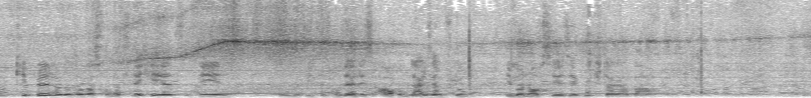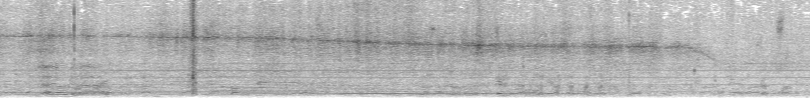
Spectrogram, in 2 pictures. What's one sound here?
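An electric ducted-fan model jet whines high-pitched as it flies past overhead, then fades.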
